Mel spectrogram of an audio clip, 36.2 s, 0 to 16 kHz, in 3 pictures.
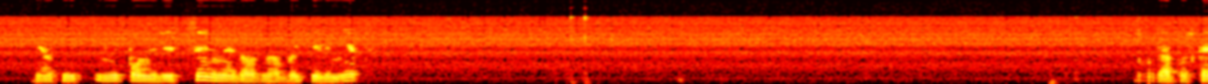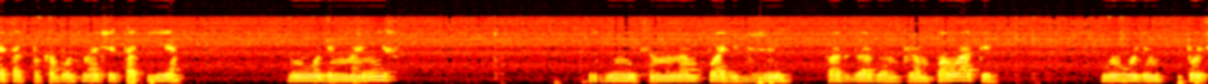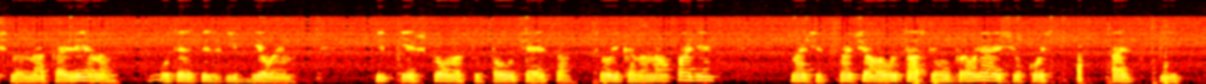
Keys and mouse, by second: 5.7 click, 10.8 shift+middle click, 13.3 e, 15.2 click, 15.6-16.9 middle drag, 17.8 KP_1, 19.7 g, 22.2 click, 23.2 click, 23.8 g, 24.9 click, 26.8 middle click, 28.2-29.5 middle drag, 30.1 KP_3, 33.3 e, 34.6 click, 35.6 alt+p.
